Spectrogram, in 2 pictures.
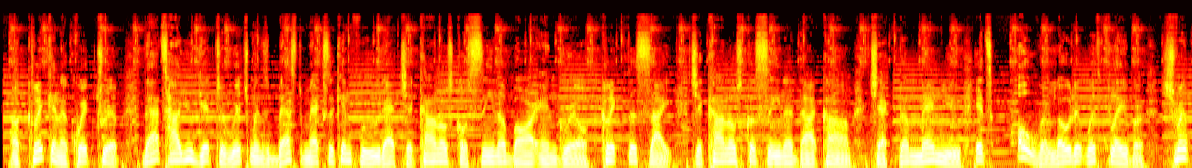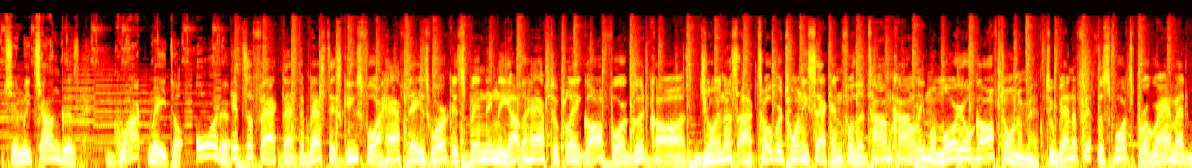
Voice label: Commercials; Male Voice Talent; Voice Reel

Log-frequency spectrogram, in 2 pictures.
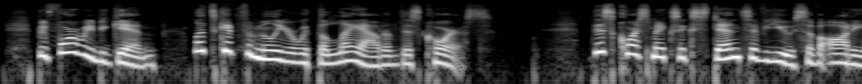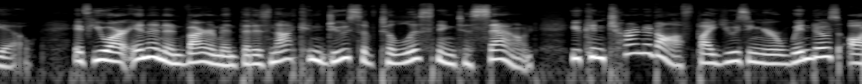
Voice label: Narration E-learning Webinar; Female

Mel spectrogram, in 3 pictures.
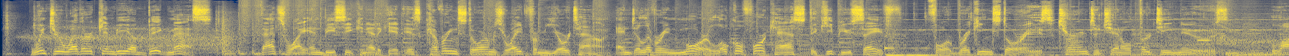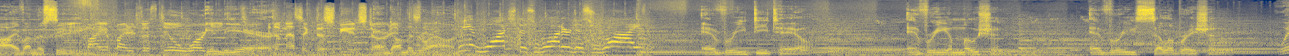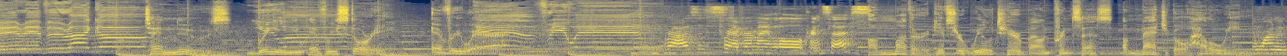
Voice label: voice Affiliate; Male Voice Talent; Affiliate Demo

